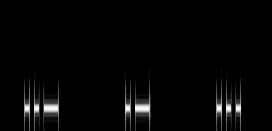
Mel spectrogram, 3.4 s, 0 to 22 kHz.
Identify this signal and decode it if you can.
Morse code, heard as a keyed tone, about 20 wpm, spaced as for 8 wpm, 700 Hz. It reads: UAS
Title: 138 Lesson 23e - Letter f - Three Characters 20wpm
